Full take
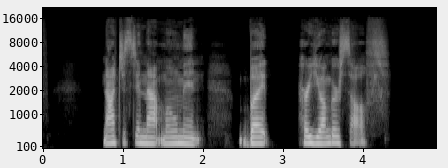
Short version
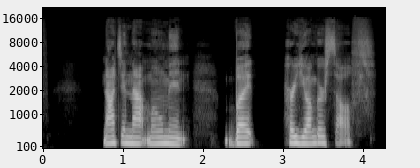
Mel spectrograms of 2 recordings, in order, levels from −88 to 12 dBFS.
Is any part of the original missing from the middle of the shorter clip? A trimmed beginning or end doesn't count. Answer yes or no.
yes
